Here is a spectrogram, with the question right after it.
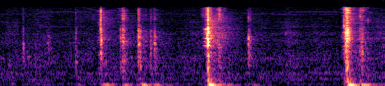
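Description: Keys clatter on a computer keyboard as code is typed, a few soft taps followed by two louder, sharp keystrokes, close and with no talking.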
